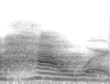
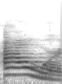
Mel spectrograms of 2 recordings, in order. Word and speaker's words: hour: Só que, prestem atenção, em alguns momentos o H é mudo. Por exemplo, a palavra hour. Você não fala hour, não, é hour, é como se não tivesse SH.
